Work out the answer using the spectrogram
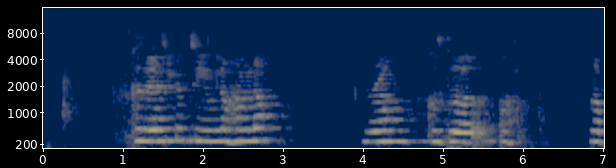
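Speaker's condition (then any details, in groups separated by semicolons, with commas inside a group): Cerebral palsy, spastic quadriplegic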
